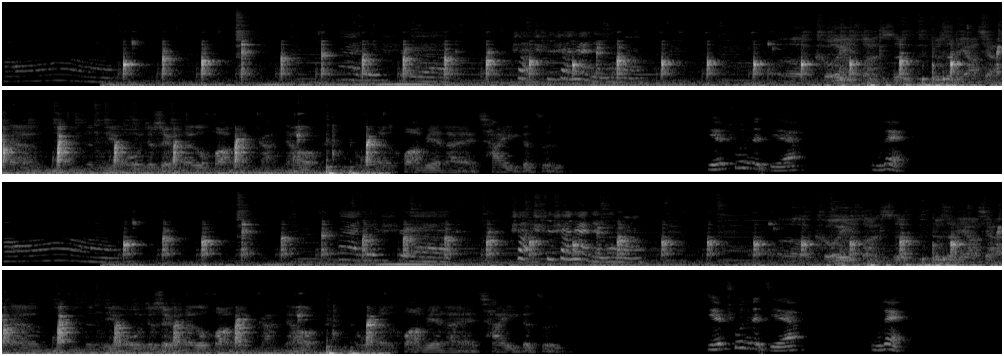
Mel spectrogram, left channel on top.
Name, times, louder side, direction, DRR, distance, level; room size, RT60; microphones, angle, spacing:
voice 1, 0.0-1.4 3.3-4.5 5.1-6.4 17.1-18.0 18.7-19.0, right 4 dB, 45° right, 2 dB, 0.5 m, -43 dB
Sink (filling or washing), 1.0-13.8, left 3 dB, 60° left, 0.5 m, -35 dB
sound 1, 2.9-9.0, right 1 dB, 90° right, 0.8 m, -57 dB
voice 2, 7.7-15.6, right 1 dB, 20° left, -2 dB, 0.7 m, -46 dB
2.3 x 2.1 x 2.6 m, 0.31 s
head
